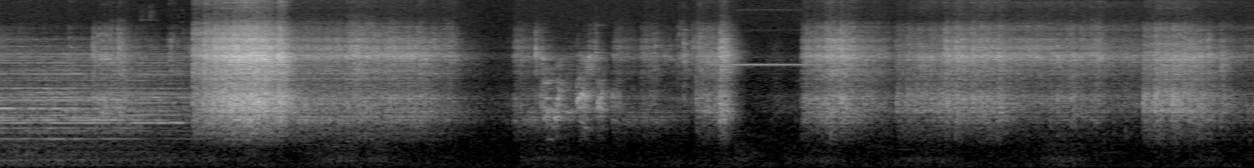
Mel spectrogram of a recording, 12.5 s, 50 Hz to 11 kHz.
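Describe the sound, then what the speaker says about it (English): Counter-Strike: Global Offensive played on the Dust 2 map at the lowest settings on a Teclast Tbook 10 tablet: clattering mechanical game sounds, bursts of bright metallic noise and a brief tonal beep, with short gaps, no talking. "Now look at Counter-Strike Global Offensive running on the lowest settings"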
